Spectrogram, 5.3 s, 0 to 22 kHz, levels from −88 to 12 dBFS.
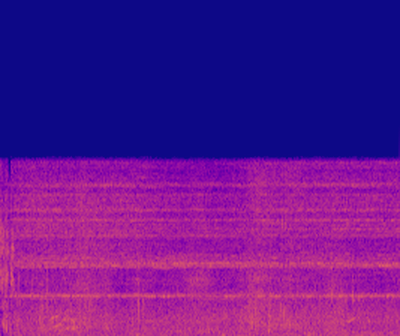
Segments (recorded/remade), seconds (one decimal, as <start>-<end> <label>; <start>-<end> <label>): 0.0-5.3 recorded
